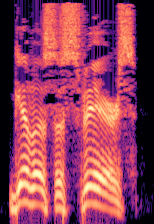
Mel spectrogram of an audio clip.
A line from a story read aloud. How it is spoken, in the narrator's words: a voice called out of the darkness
